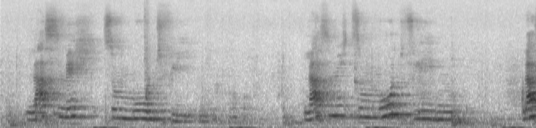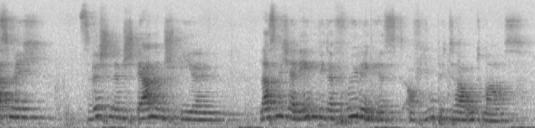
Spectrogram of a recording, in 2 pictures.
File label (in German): Ansage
